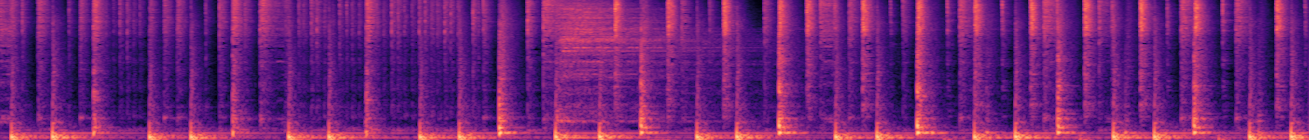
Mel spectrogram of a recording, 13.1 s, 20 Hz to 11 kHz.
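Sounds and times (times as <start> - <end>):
drum kit groove: 0.0 - 13.0.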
